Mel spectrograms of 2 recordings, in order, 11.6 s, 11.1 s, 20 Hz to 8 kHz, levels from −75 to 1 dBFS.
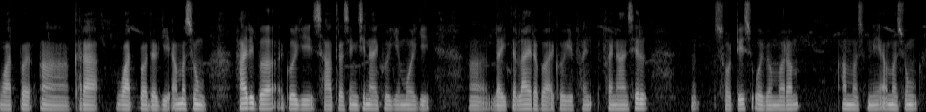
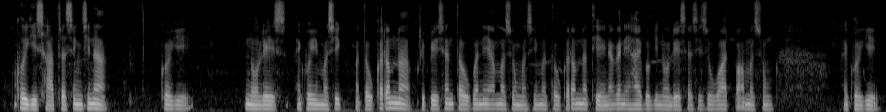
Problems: background sounds at intervals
